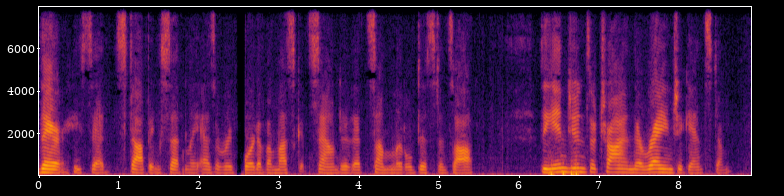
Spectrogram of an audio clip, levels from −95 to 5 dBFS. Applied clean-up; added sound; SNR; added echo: none; none; none; none.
